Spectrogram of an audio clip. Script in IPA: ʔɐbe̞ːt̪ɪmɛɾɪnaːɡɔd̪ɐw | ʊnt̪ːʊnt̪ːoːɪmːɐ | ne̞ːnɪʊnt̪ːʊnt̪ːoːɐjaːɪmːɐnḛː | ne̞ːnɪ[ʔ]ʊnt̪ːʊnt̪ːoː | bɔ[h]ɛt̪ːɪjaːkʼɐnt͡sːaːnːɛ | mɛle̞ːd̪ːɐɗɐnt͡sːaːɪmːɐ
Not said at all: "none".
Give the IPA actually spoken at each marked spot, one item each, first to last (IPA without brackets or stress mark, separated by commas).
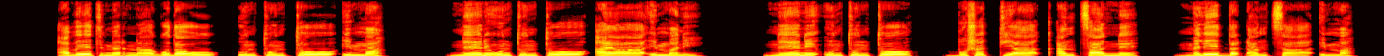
ʔ, ʃ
